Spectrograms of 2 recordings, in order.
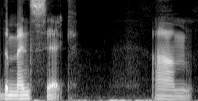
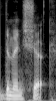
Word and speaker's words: Domencic: My last name is pronounced Demensic. If you're like, the Croatian pronunciation is Demenshuk, like, or Demenshish, I think it is.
